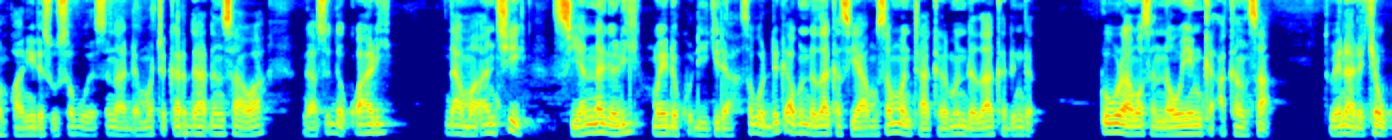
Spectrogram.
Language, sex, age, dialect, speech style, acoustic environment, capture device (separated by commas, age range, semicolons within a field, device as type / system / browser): Hausa, male, 25-34, Nigeria - Nigerian Standard, happy, silence, mobile / Linux / Chrome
